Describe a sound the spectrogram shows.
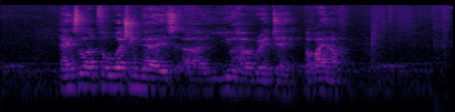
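A young man speaks clearly into a microphone.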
